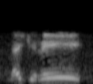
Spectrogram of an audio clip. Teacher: ما معنى الإمالة؟ جعل الحرف بين، فلا هو مفتوح بفتح محض ولا هو مكسور بكسر محض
